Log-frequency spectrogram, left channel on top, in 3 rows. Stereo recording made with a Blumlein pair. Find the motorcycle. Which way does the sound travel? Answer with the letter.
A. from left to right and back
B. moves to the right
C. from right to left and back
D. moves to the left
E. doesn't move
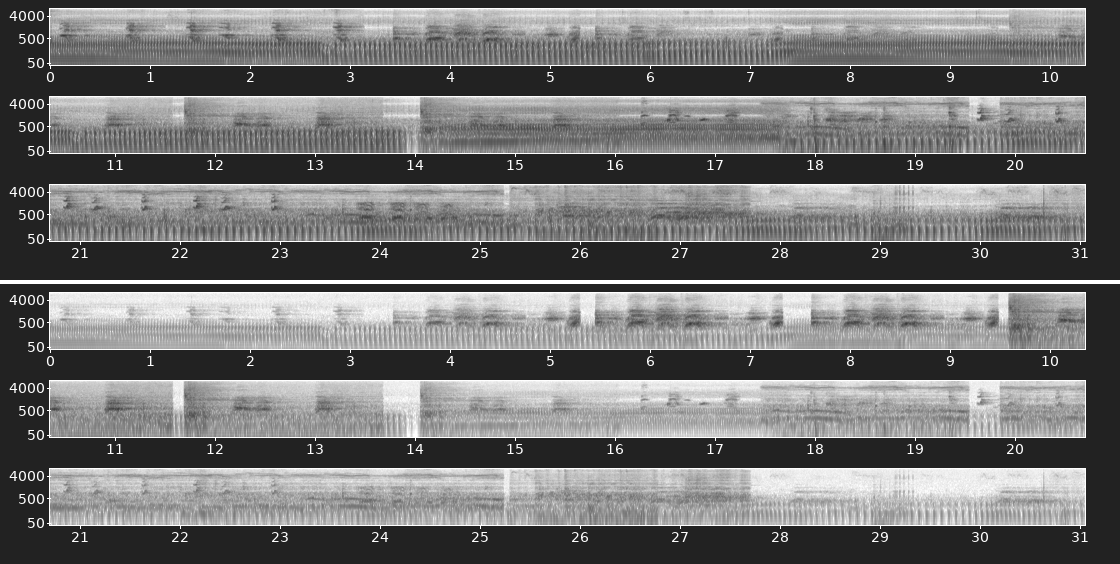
E.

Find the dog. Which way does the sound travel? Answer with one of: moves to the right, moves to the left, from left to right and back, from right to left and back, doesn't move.
from left to right and back.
